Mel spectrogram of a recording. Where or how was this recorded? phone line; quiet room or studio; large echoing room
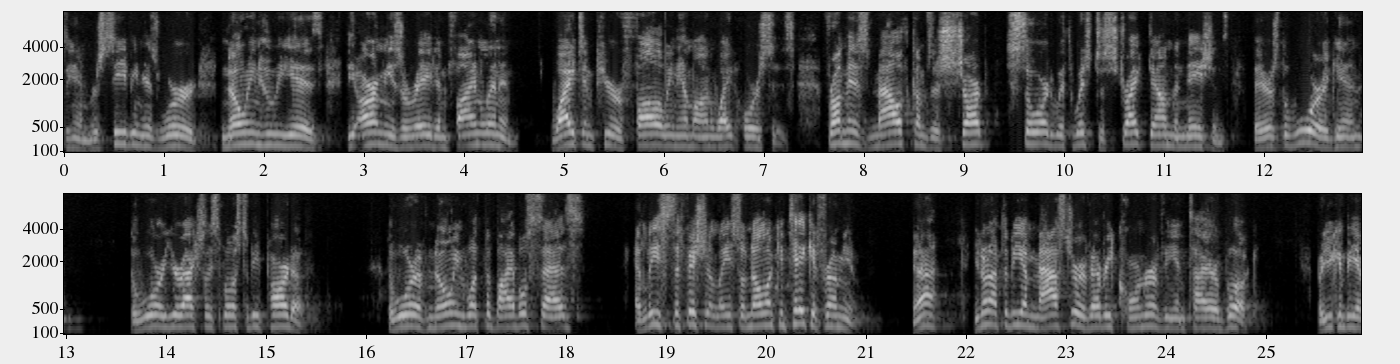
large echoing room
